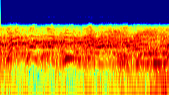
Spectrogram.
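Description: People laughing and chattering over one another, with snickers and chuckles.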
